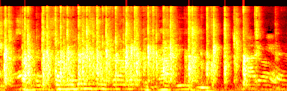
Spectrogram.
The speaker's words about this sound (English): Get ready and clap.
